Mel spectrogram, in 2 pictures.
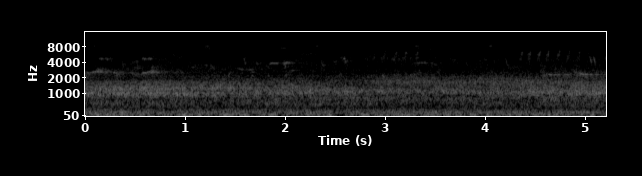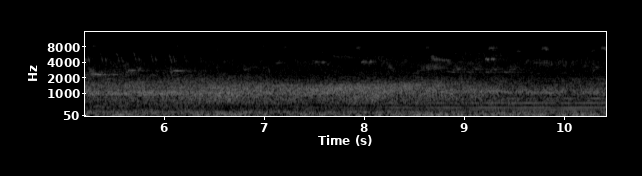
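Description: Faint birdsong at dawn: scattered short chirps and a brief quick trill over a steady low background hiss. A soft held musical drone comes in about three-quarters of the way through.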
